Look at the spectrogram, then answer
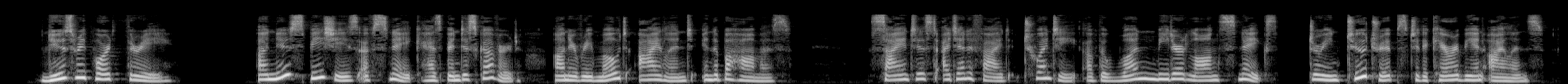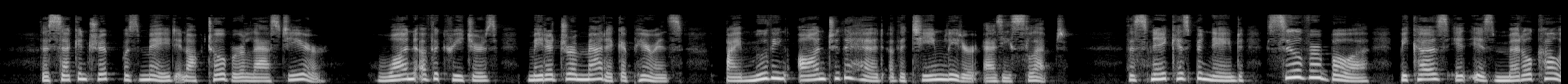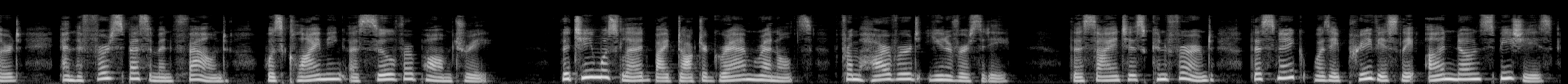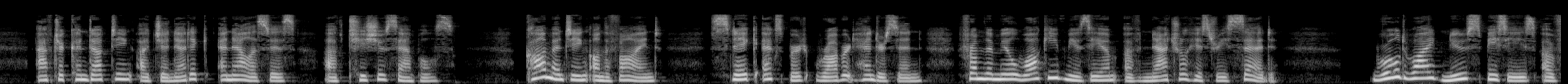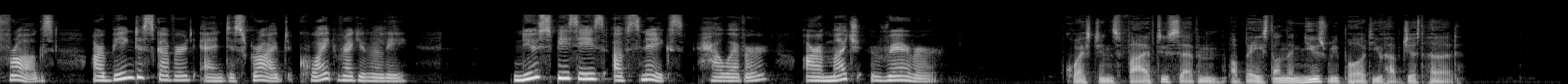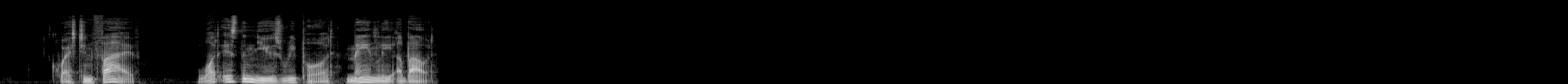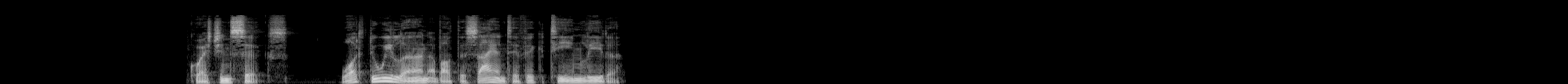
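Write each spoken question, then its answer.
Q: What is the news report mainly about?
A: The discovery of a new species of snake in the Bahamas

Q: What do we learn about the scientific team leader?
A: A snake moved onto his head while he slept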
